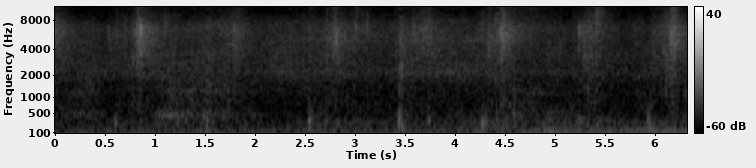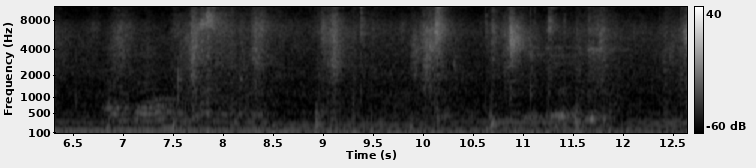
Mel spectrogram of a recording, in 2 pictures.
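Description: Faint footsteps and small clicks of someone walking on a concrete shop floor over a steady low hum. A brief faint wavering, voice-like sound comes about seven seconds in and again near the end.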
